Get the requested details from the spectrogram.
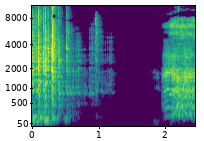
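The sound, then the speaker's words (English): A quick burst of dice clattering and tumbling across a hard tabletop, fairly loud, then a brief silence before another dense rattling sound starts up. “So it's, I have a 5 on the dice, but freak is plus 2, that's the 7.”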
